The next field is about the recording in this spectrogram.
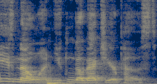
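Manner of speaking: normal talking voice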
